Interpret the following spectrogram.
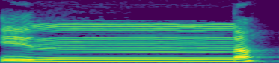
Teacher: غنہ ہوتا ہے ناک میں آواز لے جانا، اور اب یہاں پہ جو فتحہ ہے یعنی زبر کی حرکت، اس کی مقدار بھی 1 کاؤنٹ ہوگی۔ اس کو لمبا نہیں کھینچیں گے۔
